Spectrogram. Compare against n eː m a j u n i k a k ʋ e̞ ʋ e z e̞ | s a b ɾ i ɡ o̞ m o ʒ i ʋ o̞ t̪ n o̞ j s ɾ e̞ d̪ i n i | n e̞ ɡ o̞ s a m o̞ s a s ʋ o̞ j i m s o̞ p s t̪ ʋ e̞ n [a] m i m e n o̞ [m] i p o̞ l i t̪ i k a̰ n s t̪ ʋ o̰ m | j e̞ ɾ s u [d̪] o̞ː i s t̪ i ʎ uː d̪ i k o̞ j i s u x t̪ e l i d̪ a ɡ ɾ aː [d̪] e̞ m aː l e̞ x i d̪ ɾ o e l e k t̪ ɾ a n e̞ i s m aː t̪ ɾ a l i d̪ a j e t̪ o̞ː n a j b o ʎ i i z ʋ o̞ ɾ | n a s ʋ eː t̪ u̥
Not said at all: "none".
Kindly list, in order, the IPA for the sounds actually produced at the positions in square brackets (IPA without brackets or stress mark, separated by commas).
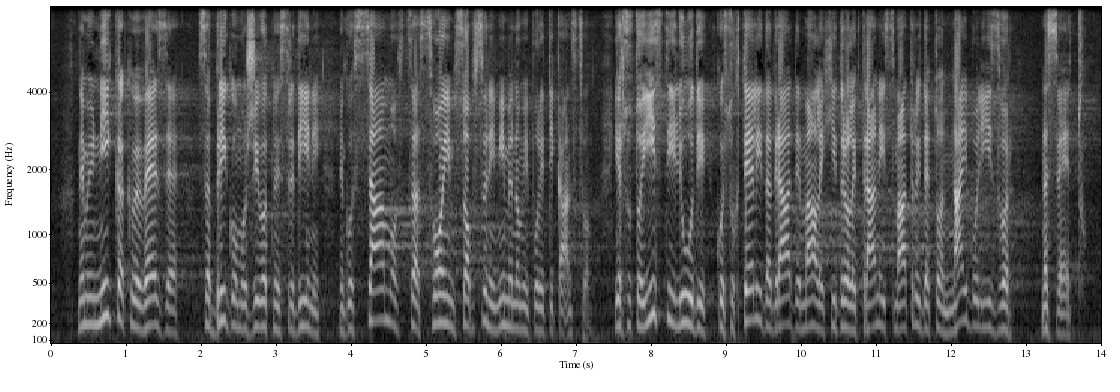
i, m, t̪, d̪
